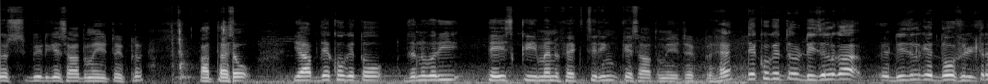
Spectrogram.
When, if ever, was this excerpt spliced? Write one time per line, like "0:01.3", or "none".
0:02.3
0:07.4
